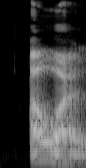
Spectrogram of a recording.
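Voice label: "awal", Malay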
